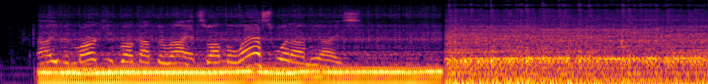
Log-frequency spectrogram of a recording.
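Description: A snowmobile engine idles steadily close by.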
